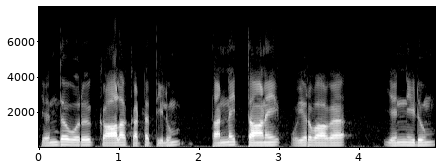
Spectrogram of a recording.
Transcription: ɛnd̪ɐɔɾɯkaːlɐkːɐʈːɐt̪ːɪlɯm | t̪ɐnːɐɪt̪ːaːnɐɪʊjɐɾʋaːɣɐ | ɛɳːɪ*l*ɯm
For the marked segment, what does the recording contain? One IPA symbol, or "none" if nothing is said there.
ɽ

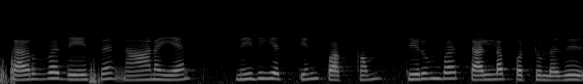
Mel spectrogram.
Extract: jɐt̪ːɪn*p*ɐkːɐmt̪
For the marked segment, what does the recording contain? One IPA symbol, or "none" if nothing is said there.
p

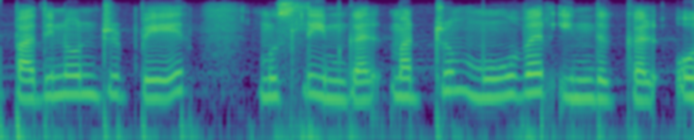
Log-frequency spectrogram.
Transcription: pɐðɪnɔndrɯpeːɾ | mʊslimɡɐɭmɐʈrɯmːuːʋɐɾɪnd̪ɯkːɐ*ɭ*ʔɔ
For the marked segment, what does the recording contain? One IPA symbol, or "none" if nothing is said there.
ɭ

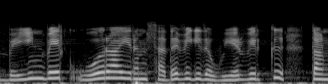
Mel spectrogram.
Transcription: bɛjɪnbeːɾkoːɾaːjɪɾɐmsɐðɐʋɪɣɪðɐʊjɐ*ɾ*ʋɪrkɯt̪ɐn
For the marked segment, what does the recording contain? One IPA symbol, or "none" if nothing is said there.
ɾ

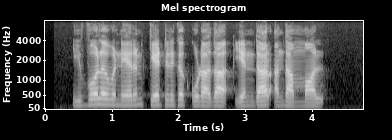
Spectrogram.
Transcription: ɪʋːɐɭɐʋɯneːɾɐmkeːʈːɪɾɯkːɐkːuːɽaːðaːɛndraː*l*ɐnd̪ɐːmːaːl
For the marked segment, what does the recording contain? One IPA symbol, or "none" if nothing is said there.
ɾ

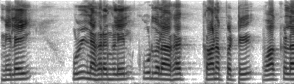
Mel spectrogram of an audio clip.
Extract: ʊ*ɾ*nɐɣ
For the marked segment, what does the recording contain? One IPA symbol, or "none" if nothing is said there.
ɭ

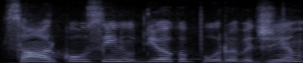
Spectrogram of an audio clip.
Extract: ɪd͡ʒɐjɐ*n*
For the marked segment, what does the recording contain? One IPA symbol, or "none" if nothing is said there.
m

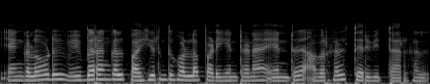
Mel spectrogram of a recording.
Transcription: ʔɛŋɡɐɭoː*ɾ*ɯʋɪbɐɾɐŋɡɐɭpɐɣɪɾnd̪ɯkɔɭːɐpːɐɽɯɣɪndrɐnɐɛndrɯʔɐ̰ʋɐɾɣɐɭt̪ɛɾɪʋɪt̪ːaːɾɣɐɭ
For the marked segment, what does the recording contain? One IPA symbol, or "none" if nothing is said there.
ɽ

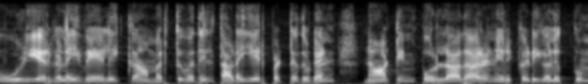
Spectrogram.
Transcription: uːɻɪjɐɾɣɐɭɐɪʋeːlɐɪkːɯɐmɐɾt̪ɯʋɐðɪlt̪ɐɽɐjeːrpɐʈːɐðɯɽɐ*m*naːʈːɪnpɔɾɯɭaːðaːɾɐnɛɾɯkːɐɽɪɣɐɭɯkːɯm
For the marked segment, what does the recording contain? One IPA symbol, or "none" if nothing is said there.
n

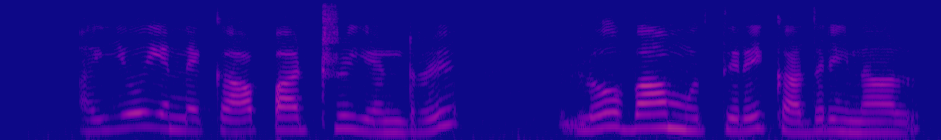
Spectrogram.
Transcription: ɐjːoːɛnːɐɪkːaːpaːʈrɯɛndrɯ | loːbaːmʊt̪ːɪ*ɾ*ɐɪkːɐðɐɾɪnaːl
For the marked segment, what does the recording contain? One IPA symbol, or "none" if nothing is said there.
ɾ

